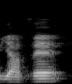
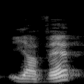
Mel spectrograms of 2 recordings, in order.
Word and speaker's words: Iavé: Ninguém sabe a pronúncia desse nome, porque é só um nome composto de 4 consoantes sem vogais. Ou seja, é difícil pronunciar consoantes sem vogais. Algo parecido com o Iavé, né? É o mais próximo possível que a gente pode falar desse nome.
